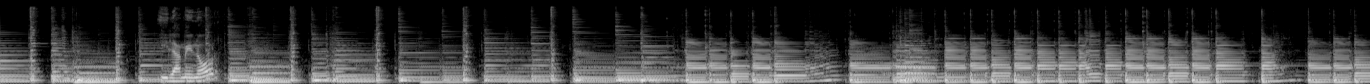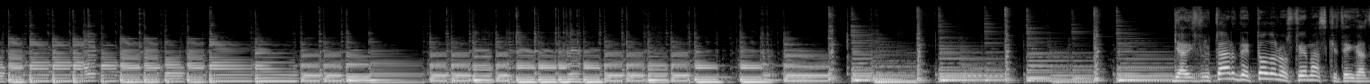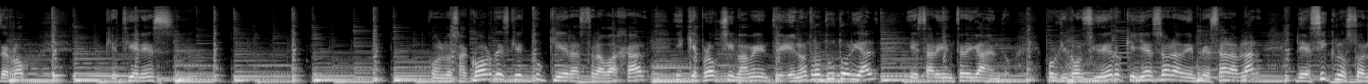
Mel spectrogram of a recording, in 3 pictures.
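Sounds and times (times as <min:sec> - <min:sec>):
classical guitar strummed: 0:00.0 - 0:41.0.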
